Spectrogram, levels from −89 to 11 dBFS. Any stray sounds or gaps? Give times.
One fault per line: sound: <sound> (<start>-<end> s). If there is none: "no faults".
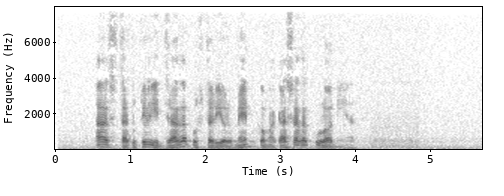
no faults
